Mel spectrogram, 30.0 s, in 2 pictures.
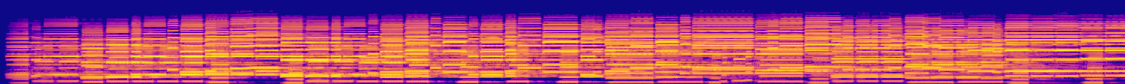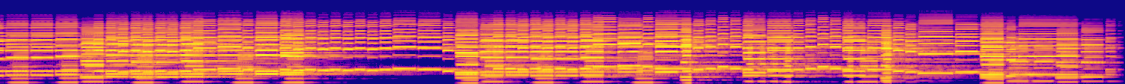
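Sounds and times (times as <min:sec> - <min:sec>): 
clarinet ensemble playing: 0:00.3 - 0:19.9, 0:21.1 - 0:29.9.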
